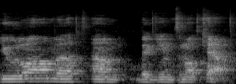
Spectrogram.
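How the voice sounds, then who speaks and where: A man with a non-native accent and fairly even intonation at a fairly slow pace, with audible room echo and noticeable background noise. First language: not English. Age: 40s. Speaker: vlogger. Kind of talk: casual vlog monologue. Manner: hesitant, with fillers.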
